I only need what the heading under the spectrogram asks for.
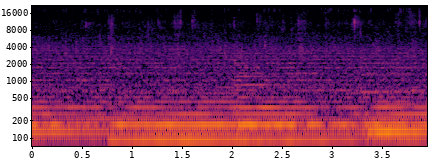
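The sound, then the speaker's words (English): Steady rain falls continuously at night at an even, moderate level, its soft hiss blending with a low, sustained droning hum underneath throughout. “And tonight she comes to you in millions of precious drops of rain.”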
